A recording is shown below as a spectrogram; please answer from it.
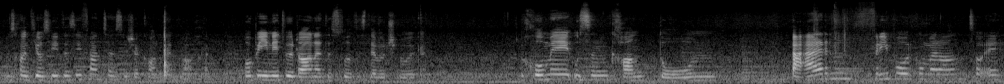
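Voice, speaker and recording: A woman's voice: medium pitch, moderate pace. A woman with a Swiss German accent, playing a casual guessing game in a playful, giggly way. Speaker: guest. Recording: distant mic in a noisy place with vehicles.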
